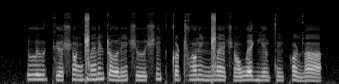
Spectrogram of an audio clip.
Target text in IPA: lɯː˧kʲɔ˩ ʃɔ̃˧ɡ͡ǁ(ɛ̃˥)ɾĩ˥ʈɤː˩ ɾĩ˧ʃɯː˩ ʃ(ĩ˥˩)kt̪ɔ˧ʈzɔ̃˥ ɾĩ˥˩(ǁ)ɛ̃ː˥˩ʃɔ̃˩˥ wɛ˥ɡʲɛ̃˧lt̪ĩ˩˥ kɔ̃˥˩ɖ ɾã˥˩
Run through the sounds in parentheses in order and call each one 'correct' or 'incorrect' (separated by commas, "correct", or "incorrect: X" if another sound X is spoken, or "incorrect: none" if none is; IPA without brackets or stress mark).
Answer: correct, incorrect: ĩ˥, incorrect: ŋ͡ǁ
